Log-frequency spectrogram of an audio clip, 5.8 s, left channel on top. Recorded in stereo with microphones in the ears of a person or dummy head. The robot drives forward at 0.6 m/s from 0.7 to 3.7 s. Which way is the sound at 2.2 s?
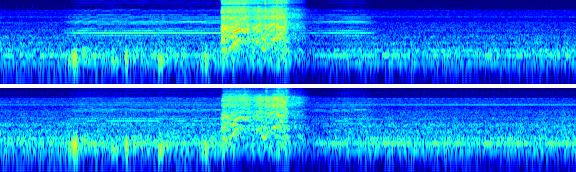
45° left (ahead or behind).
